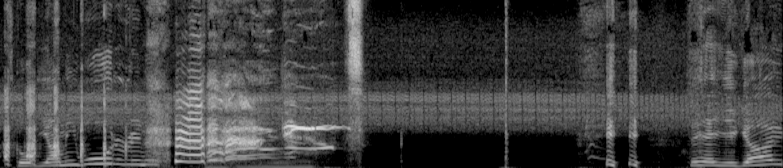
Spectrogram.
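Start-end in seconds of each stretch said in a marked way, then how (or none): 1.6-6.9 very high, loud cackling shriek; shrieking laugh. Acted. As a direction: let out a manic screeching laugh. Wild laugh after trade.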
